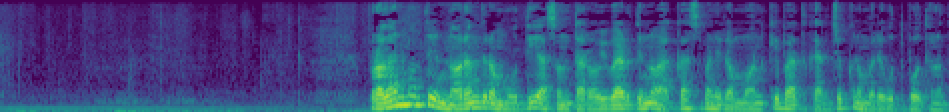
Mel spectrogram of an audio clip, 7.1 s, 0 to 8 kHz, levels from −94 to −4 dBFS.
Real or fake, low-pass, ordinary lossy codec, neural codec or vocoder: real; 7.2 kHz; none; none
